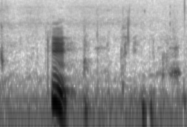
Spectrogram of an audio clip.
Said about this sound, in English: After I'm finished chewing this.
